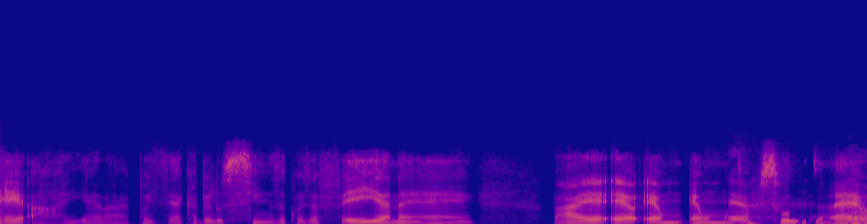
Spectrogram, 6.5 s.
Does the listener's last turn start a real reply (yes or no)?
yes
